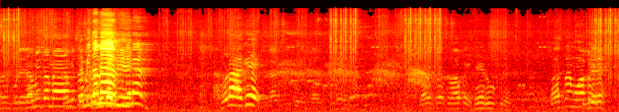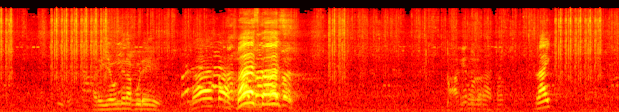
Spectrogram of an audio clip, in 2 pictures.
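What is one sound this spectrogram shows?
Men call out loudly nearby.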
